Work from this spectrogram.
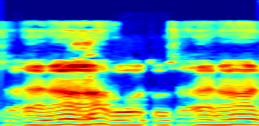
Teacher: నకారం మీద కాదు నకారం తర్వాత ఉన్న అకారం మీదనే స్వరం ఉంటుంది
